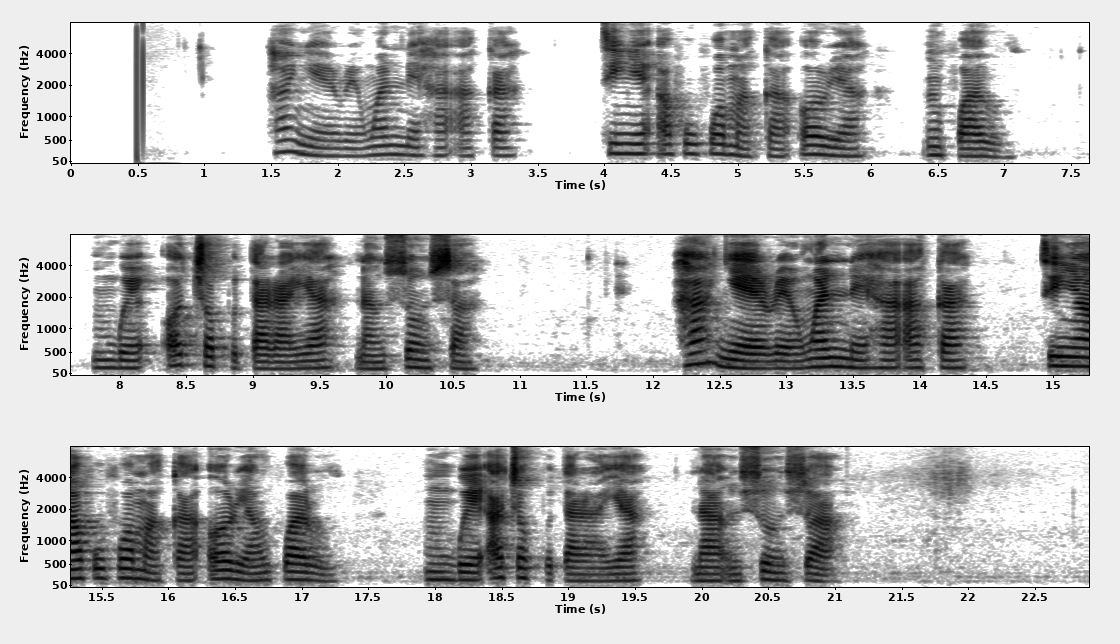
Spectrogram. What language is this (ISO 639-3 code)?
ibo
